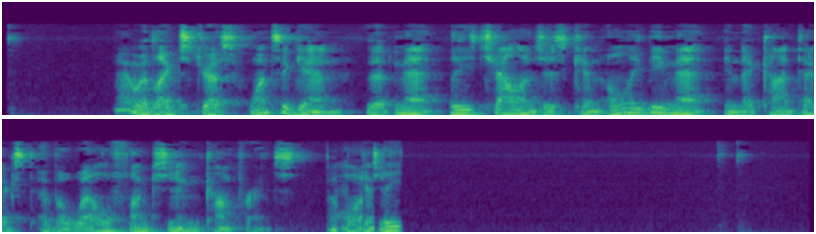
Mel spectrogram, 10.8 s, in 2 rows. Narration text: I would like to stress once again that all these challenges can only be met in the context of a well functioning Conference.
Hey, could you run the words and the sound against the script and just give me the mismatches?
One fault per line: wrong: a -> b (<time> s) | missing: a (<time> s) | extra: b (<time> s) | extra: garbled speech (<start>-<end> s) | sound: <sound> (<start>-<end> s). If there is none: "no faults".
missing: to (1.2 s)
wrong: all -> met (2.6 s)
extra: garbled speech (7.6-8.1 s)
